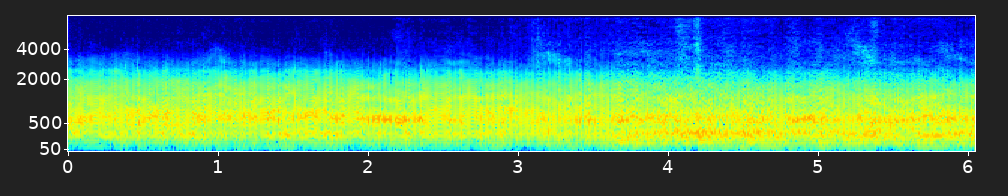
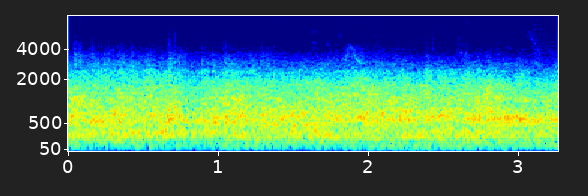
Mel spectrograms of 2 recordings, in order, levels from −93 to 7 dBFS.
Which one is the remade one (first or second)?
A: first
